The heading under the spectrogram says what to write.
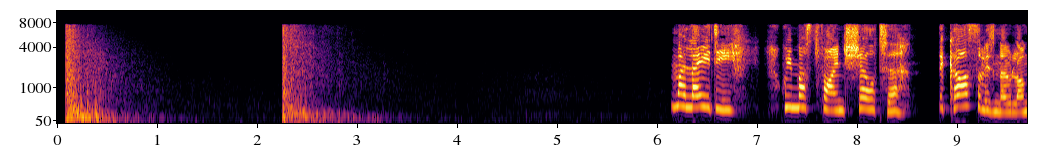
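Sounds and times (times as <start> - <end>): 
cannon blasts: 0.1 - 6.0
speech: 6.2 - 9.6.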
